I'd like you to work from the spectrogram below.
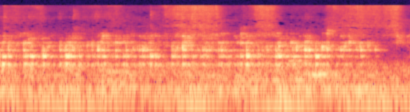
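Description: Slow-draining plumbing with a toothpick propping up one edge of the plunger knob, giving a steady low gurgling, trickling water sound that runs continuously at a faint level with small bubbling pulses.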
